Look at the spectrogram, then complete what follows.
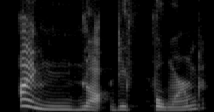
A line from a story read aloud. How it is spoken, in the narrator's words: Sunny said hotly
